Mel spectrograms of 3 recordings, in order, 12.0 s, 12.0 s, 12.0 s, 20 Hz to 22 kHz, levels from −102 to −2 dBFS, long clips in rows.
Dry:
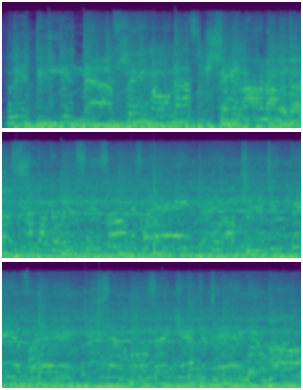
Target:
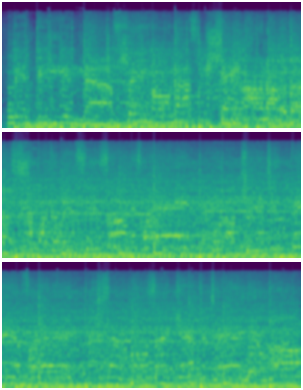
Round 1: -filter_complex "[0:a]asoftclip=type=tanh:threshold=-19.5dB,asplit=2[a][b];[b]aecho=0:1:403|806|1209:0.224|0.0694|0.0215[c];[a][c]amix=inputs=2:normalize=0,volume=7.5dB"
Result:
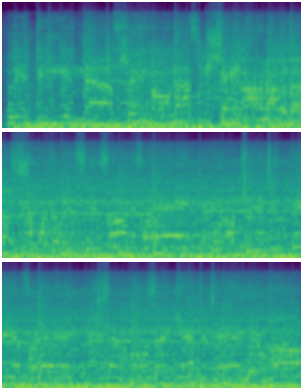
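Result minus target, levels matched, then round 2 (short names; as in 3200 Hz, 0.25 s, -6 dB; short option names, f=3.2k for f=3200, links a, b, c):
soft clip: distortion +20 dB
-filter_complex "[0:a]asoftclip=type=tanh:threshold=-8.5dB,asplit=2[a][b];[b]aecho=0:1:403|806|1209:0.224|0.0694|0.0215[c];[a][c]amix=inputs=2:normalize=0,volume=7.5dB"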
